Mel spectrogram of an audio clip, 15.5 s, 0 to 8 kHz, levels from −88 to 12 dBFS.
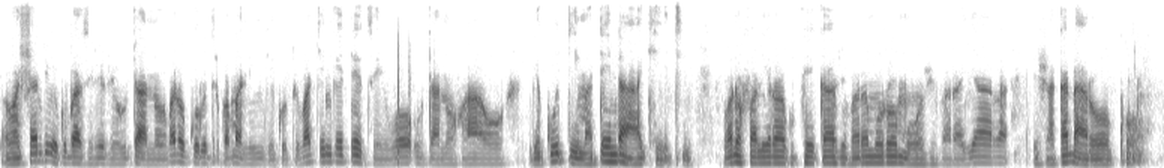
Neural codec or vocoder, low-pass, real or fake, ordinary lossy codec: none; 7.2 kHz; real; Opus, 32 kbps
